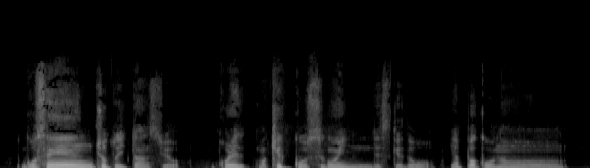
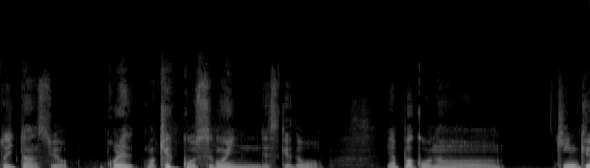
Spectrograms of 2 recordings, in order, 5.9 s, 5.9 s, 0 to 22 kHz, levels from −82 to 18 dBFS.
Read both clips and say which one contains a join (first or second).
first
